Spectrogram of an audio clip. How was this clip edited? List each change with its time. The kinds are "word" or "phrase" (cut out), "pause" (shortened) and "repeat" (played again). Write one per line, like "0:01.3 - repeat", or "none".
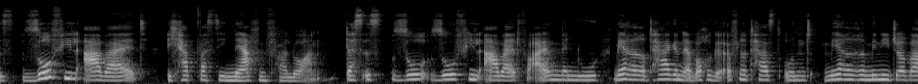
0:01.5 - pause
0:03.9 - word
